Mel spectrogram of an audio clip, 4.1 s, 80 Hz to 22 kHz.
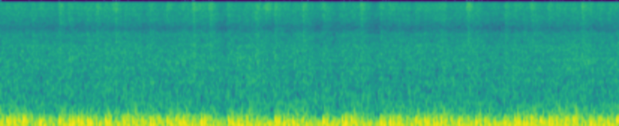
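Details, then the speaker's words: Raptor 700 ATV single-cylinder idle sagging and picking up every second or so, rpm reading erratic, sometimes dying, as damaged wire harness is pushed; broken harness wires with few strands left cutting out intermittently. "Alright, so you can see sometimes it would die, sometimes you could, as I was pushing on that harness, you can hear the idle go up and down, and on the RPM screen you can see that jumping around, very, very erratic and with irrational numbers."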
